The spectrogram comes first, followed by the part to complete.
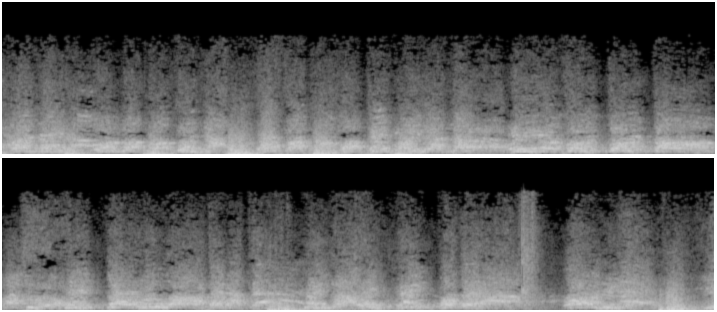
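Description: Haka performed by a large kapa haka group of men and women: massed voices shouting and chanting in unison. Heavy foot stamps and body slaps keep time, densest in the first few seconds and again near the end.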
